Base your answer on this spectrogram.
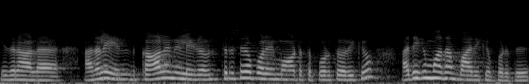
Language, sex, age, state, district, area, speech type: Tamil, female, 30-45, Tamil Nadu, Tiruchirappalli, rural, spontaneous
